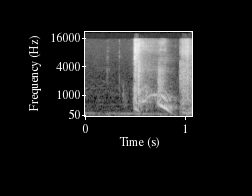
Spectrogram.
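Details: Single big loud adult sneeze: a sharp hissing burst, then a falling voiced 'choo', over a low background hum; sneeze.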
